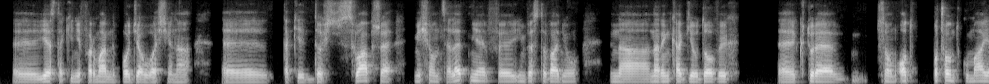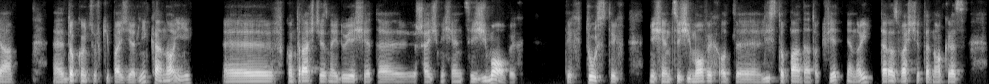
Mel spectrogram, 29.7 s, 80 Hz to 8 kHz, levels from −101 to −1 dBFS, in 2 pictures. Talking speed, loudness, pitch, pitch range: 100 wpm, -23 LUFS, 95 Hz, 90-95 Hz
